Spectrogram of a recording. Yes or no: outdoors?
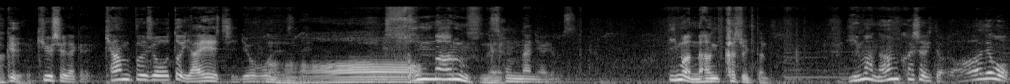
yes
